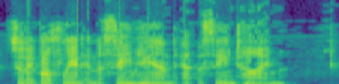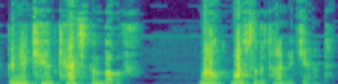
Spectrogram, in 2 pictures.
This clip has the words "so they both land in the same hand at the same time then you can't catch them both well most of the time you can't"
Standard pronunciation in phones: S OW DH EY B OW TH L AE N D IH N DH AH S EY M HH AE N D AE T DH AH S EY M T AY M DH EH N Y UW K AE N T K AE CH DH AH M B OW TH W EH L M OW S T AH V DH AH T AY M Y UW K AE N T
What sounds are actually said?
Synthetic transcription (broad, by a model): S OW DH EY B OW TH L AE N D IH N DH AH S EY M HH AE N D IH T DH AH S EY M T AY M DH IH N Y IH K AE N K AE CH DH AH M B OW TH W EH L M OW S T AH V DH AH T AY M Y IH K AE N T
